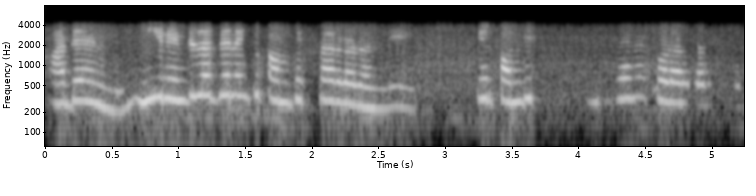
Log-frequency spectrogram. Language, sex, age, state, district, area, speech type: Telugu, female, 60+, Andhra Pradesh, West Godavari, rural, conversation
